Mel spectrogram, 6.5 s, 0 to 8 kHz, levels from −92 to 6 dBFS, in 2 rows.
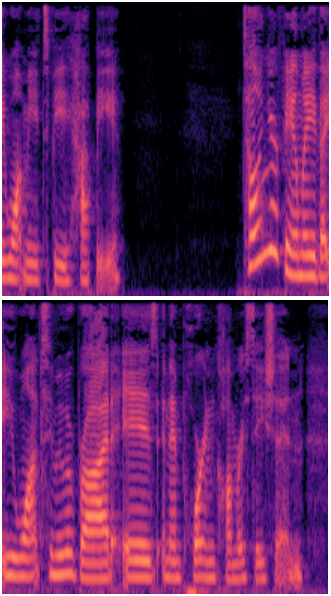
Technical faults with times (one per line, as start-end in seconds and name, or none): none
